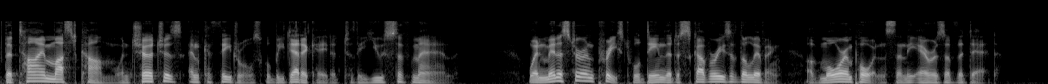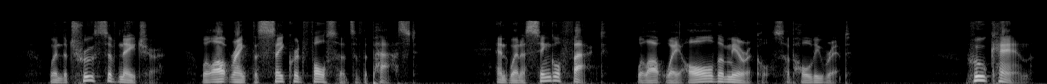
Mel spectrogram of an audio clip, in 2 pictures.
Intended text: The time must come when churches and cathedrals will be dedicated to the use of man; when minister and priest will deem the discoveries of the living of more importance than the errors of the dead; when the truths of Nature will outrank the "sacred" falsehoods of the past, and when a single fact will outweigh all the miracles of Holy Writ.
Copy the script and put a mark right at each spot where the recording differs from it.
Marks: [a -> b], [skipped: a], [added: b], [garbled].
The time must come when churches and cathedrals will be dedicated to the use of man; when minister and priest will deem the discoveries of the living of more importance than the errors of the dead; when the truths of Nature will outrank the "sacred" falsehoods of the past, and when a single fact will outweigh all the miracles of Holy Writ. [added: Who can]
